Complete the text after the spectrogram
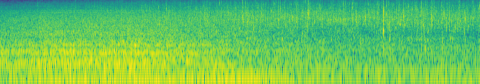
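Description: Steady flowing water pours and trickles continuously into a backyard koi pond, like a small stream or waterfall, with soft splashy droplets on top and no voices.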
